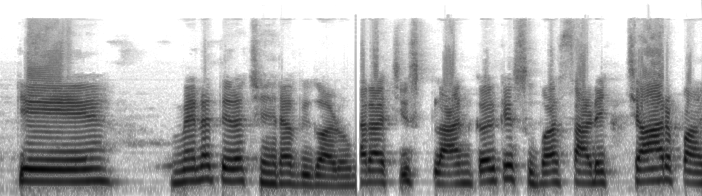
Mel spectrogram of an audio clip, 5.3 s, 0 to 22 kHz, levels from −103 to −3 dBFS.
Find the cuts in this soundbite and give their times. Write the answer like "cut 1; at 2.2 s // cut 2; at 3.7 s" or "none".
cut 1; at 2.7 s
